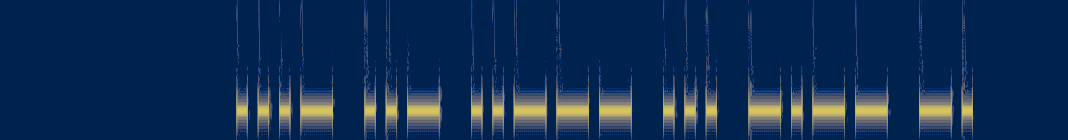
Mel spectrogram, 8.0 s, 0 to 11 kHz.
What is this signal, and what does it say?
Morse code, heard as a keyed tone, about 15 wpm, 700 Hz. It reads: VU2SYN
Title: DXCC-100 Call Signs - 6 Characters - 15wpm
